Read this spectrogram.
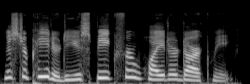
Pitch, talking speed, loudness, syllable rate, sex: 245 Hz, 240 wpm, -15 LUFS, 5.1 syllables/s, female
